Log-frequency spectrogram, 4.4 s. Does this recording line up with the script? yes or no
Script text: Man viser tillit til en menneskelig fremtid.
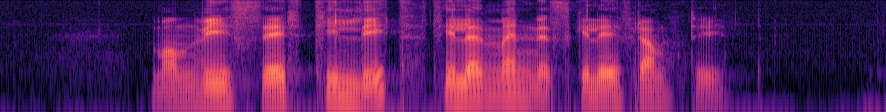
yes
